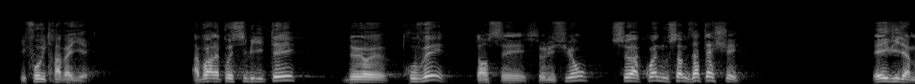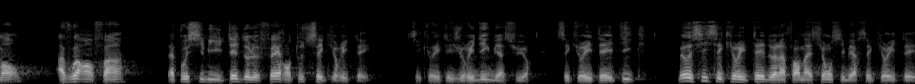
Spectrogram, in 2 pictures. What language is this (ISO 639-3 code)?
fra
